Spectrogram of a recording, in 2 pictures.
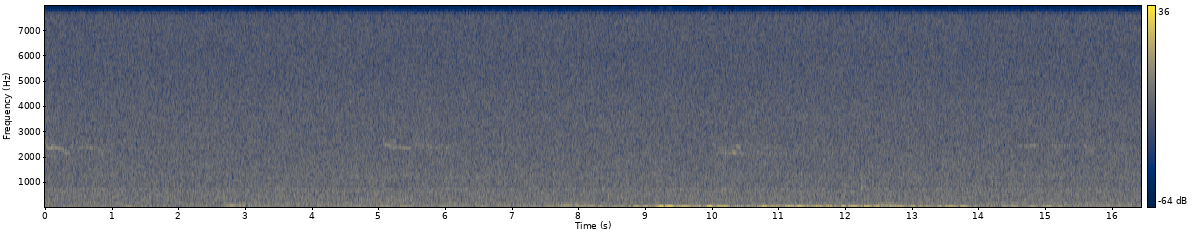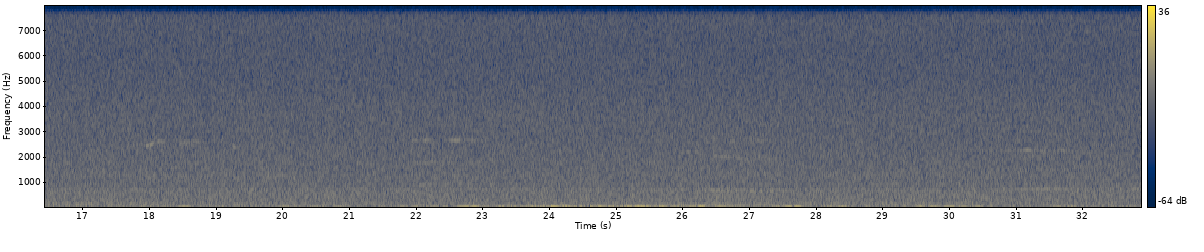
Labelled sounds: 0.0	0.4	humpback whale, 2.1 to 2.6 kHz
5.1	5.5	humpback whale, 2.3 to 2.6 kHz
10.1	10.4	humpback whale, 2.1 to 2.3 kHz
14.5	14.9	humpback whale, 2.3 to 2.5 kHz

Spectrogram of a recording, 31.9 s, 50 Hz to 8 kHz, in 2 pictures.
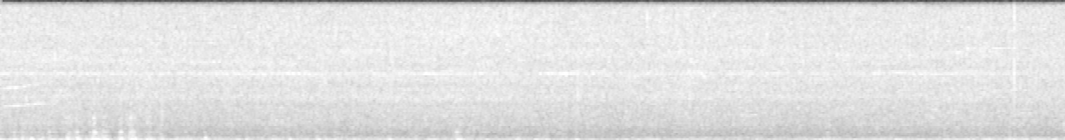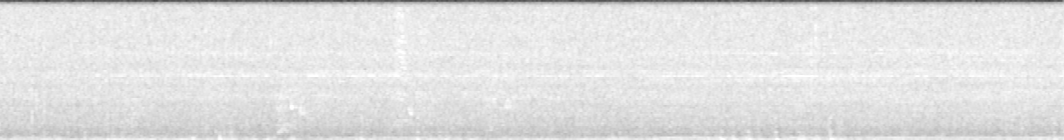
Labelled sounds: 0.0	0.6	killer whale, 2.0 to 3.2 kHz

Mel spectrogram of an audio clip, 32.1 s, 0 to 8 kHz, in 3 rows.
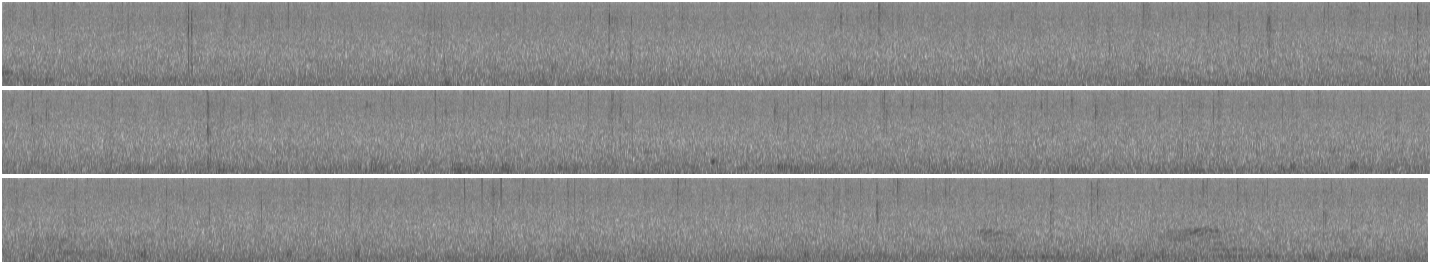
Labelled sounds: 30.1	30.6	humpback whale, 0.78 to 1.3 kHz

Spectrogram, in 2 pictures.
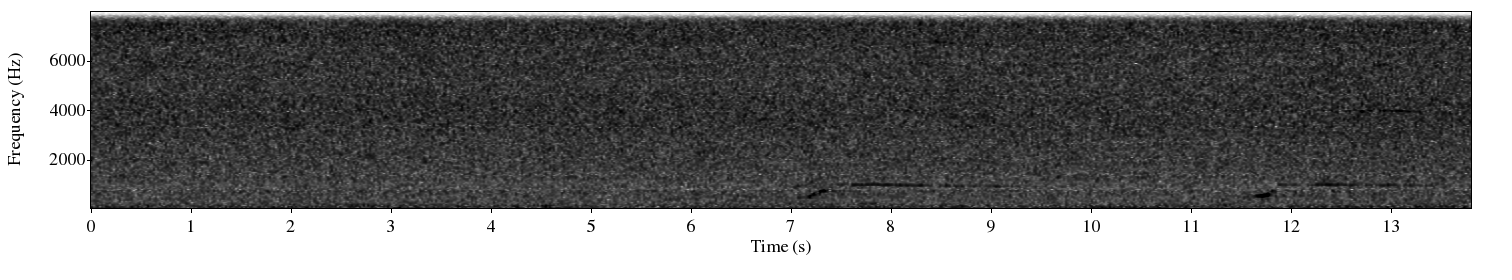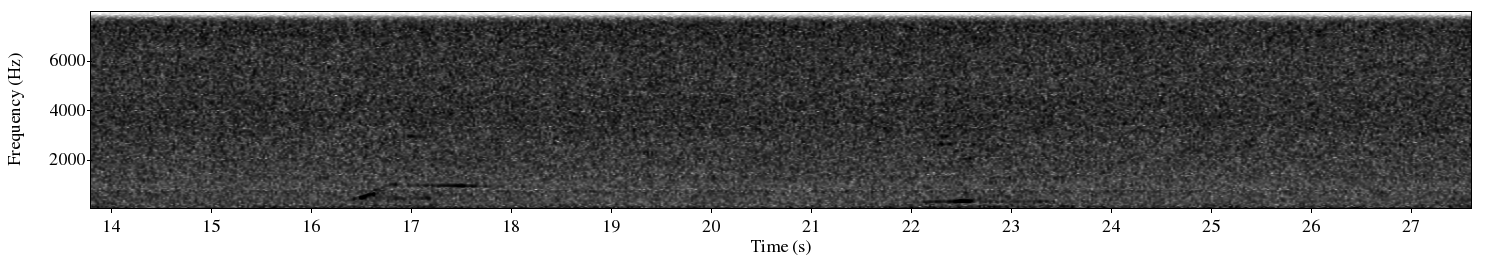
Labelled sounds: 7.4	8.0	humpback whale, 0.96 to 1.1 kHz
12.2	12.5	humpback whale, 0.96 to 1.2 kHz
17.1	17.7	humpback whale, 0.90 to 1.0 kHz

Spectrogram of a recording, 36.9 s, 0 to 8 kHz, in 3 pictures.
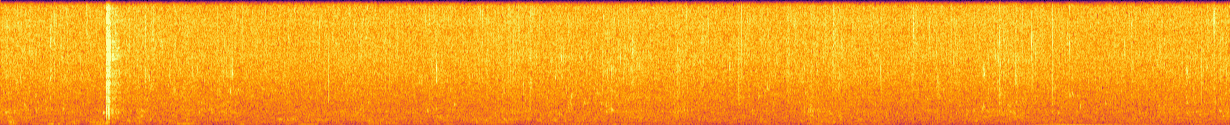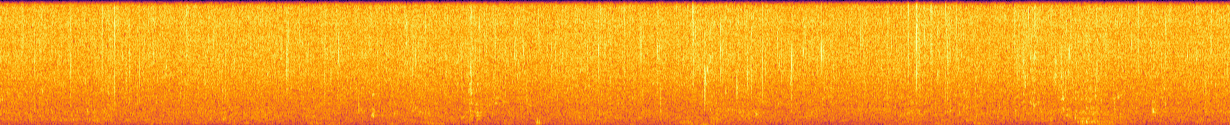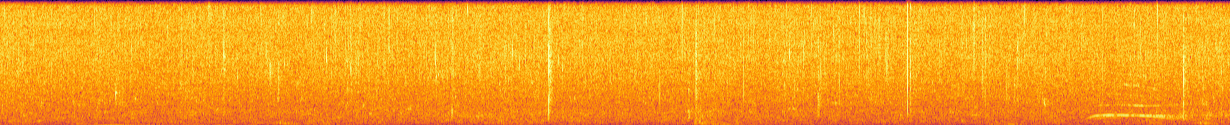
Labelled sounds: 35.8	36.2	humpback whale, 1.2 to 1.4 kHz

